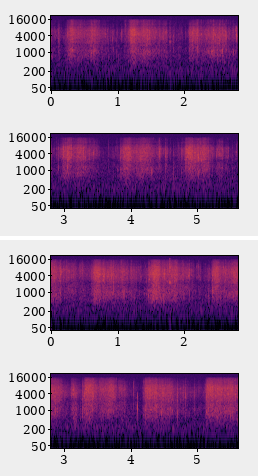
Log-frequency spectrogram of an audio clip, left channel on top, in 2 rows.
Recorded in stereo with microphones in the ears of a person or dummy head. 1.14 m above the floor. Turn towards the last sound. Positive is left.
turn(degrees=-80)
